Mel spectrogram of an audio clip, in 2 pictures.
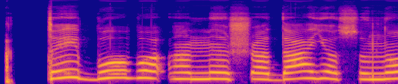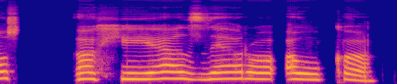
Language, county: Lithuanian, Vilnius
